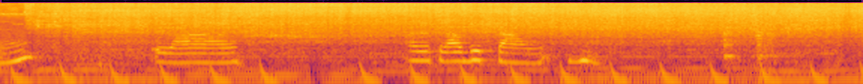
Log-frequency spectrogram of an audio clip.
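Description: Masala-marinated fish steaks sizzling in butter and a little oil on a hot flat nonstick pan. The steady sizzle starts as the slices go into the fat.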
